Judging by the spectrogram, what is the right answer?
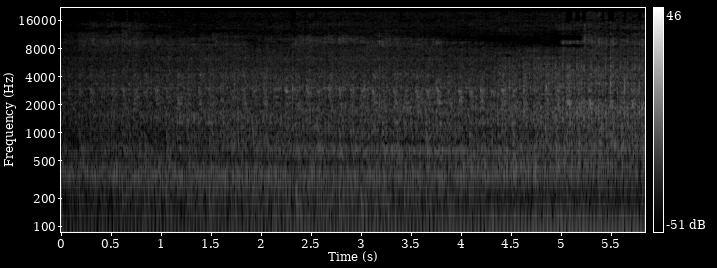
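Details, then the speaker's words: VW Passat DSG diesel, high mileage, restarted quickly: low regular rattle about three or four beats a second at idle; owner suspects dual mass flywheel, absent on earlier starts and test drive. "i'm going to say that's dual mass flywheel unless there's something else rotational that i could have upset turning the car off and back on again very quickly"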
